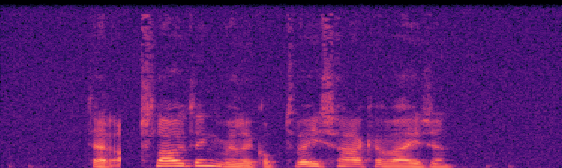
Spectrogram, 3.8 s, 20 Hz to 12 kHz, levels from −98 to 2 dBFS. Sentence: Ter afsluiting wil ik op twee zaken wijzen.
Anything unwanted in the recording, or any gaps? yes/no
yes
